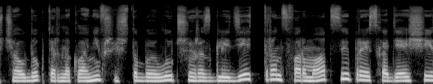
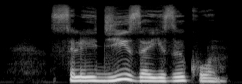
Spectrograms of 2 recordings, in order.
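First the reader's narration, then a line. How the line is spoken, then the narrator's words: Growled. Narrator (Russian): прорычал он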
